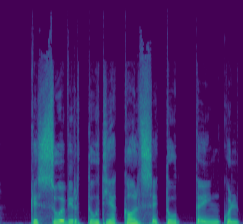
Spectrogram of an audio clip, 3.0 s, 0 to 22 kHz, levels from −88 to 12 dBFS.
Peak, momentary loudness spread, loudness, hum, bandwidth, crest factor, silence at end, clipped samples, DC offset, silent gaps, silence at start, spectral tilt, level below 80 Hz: -4 dBFS; 7 LU; -23 LUFS; none; 17 kHz; 18 dB; 0.05 s; under 0.1%; under 0.1%; none; 0.4 s; -5.5 dB/octave; -36 dBFS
